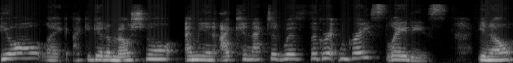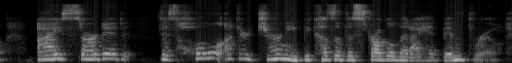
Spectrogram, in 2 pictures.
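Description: With a dark, mellow tone and a fairly high pitch, a woman talks at a moderate pace with ordinary pitch variation. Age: 40s. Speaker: mother of young twins, anxiety author. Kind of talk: podcast interview.

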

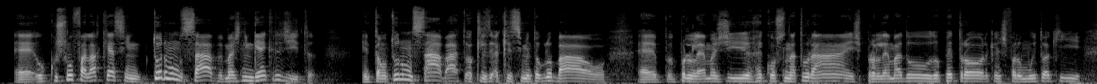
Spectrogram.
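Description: At a fairly quick pace, a man with a fairly high pitch speaks with ordinary pitch variation in a very clean recording with a silent background. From France. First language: French (speaking Portuguese). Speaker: geologist. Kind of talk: casual chat.

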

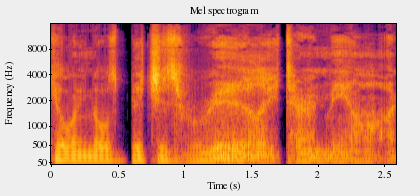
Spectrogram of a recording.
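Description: Putting on a character voice, a man speaks slowly at a low pitch with vocal fry and a husky, rough edge. His pitch variation is ordinary, and the sound is dry and close with no echo.

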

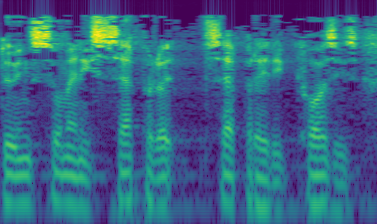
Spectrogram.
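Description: A man with a Scottish accent and a very deep, low pitch. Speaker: speaker on rave culture. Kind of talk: talk to an audience. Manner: fast.

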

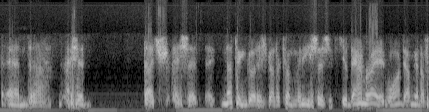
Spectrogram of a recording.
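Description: A man keeps a moderate pace as noticeable background noise runs beneath his words. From Minnesota (Ely). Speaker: journalist. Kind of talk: storytelling interview.

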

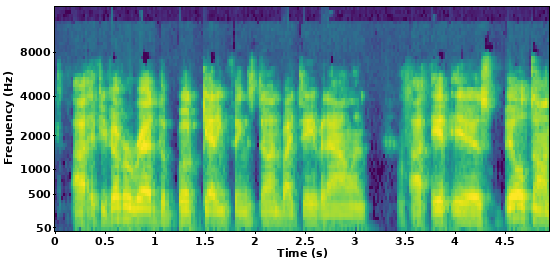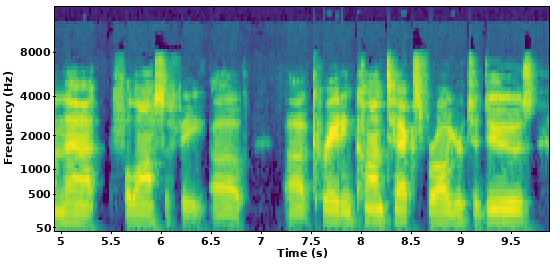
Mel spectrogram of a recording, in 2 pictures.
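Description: A man with an American accent talks at a moderate pace and medium pitch in an unremarkable speaking voice, his intonation fairly even. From Boston. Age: 30s. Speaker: pastor. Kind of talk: interview.

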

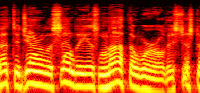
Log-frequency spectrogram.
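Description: A man with an American accent, an ordinary speaking voice, ordinary pitch variation and a moderate pace. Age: 60s. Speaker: political commentator. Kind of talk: scripted commentary.

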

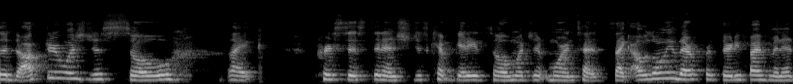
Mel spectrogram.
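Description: Against a quiet background, a woman talks at a moderate pace and medium pitch in a normal speaking voice. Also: fairly even intonation. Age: 30s. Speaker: mother sharing her birth story, aspiring midwife. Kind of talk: personal testimony in an interview.

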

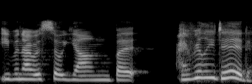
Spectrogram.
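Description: A woman with an American accent and an unremarkable speaking voice, fairly high in pitch, at a moderate pace. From New York City, Queens. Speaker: belly dance instructor. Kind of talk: interview.

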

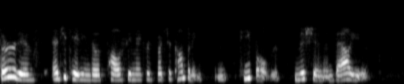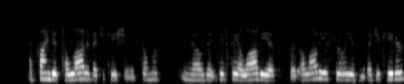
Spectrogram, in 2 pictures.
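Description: Using a plain, everyday voice, a woman with an American accent speaks at a fairly quick pace and a fairly high pitch. Her pitch varies in an ordinary way, and her loudness swings widely. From Michigan. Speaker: corporate government affairs executive. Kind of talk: interview.

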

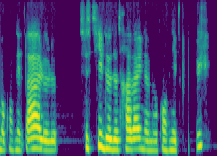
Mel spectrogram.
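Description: In a southern French accent, a woman talks at a moderate pace and medium pitch with monotone, flat intonation and a dark, mellow tone, recorded dry and close with no echo. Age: 30s. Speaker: food photographer and magazine co-founder. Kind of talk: casual interview.

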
